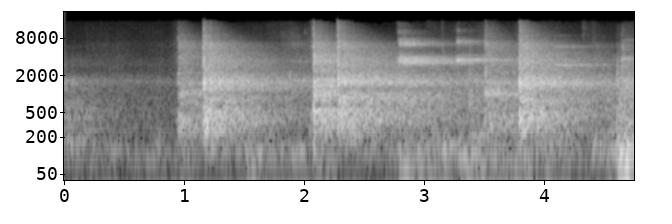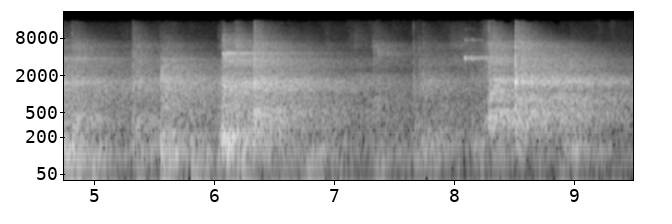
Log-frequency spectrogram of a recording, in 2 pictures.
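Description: A squash ball smacks hard against the walls, echoing around the court.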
